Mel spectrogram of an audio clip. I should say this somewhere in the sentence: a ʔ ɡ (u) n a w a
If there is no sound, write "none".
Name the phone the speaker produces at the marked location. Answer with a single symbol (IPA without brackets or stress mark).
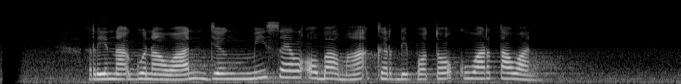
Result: u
